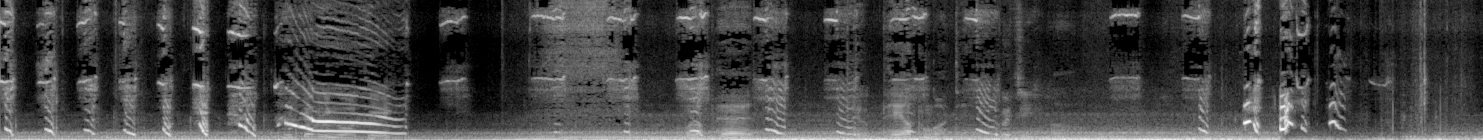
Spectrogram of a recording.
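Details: Samoyed puppy, suddenly ill one morning, crying out as if in pain; high falling whimpers in quick succession, then a person speaking over steady low rumble, with more whines toward the end.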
